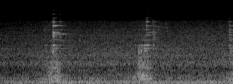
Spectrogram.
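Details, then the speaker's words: 2005 Sea-Doo RXP with many hours, jet pump shaft turning: three gritty scraping rasps about a second apart from a worn, rough pump bearing, judged bad and likely to last maybe another six months. "the pump it's it's bad put it back on it will last probably another 6 months if that"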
